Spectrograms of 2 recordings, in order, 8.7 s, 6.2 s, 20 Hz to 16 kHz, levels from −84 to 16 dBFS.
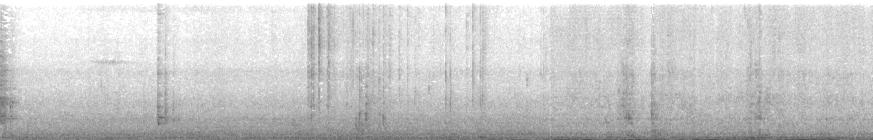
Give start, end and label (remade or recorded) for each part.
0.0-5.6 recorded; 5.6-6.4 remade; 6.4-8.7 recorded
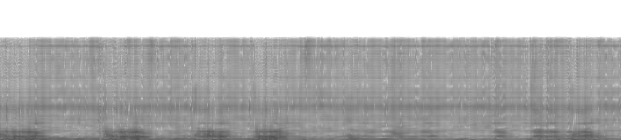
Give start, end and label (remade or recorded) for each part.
0.0-6.2 remade

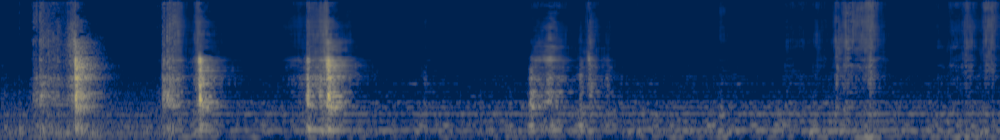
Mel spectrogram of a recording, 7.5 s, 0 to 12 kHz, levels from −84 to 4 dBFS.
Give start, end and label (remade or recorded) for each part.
0.0-1.3 recorded; 1.3-7.5 remade

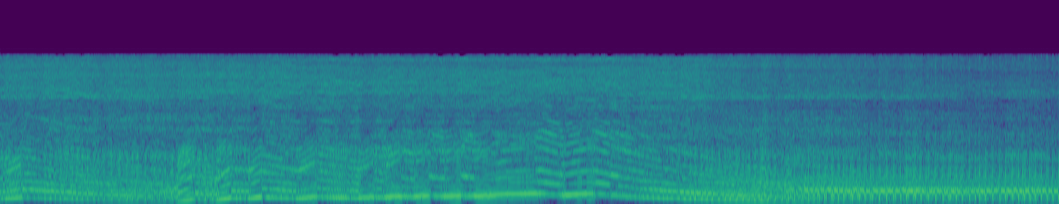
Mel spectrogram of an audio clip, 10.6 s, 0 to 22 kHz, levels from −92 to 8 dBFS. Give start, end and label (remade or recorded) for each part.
0.0-2.4 remade; 2.4-3.5 recorded; 3.5-5.4 remade; 5.4-6.1 recorded; 6.1-10.6 remade

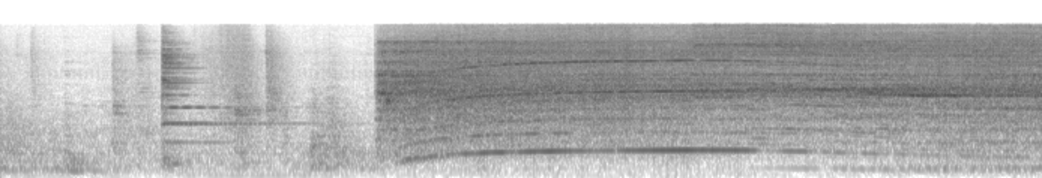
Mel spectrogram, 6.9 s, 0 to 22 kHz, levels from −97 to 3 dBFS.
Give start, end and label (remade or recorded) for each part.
0.0-6.9 recorded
